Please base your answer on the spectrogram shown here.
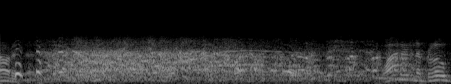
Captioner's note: audience laughter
